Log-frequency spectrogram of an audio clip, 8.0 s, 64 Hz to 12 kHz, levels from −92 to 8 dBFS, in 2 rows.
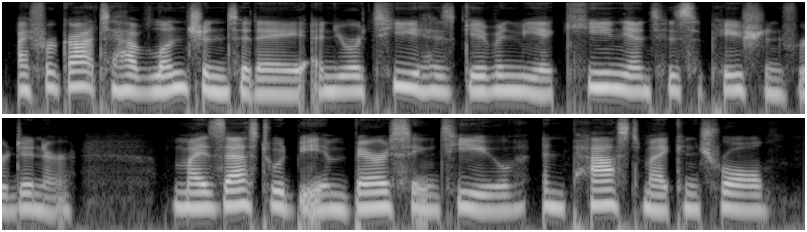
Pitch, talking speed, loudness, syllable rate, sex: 185 Hz, 215 wpm, -19 LUFS, 5.8 syllables/s, female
